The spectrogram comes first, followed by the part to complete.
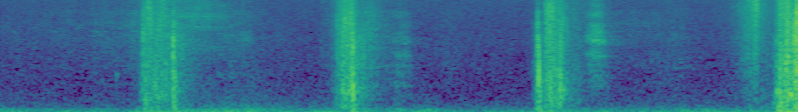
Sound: body thudding; hand thudding

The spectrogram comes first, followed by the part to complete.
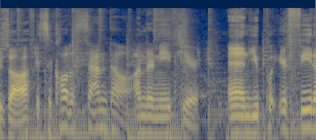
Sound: foreign language

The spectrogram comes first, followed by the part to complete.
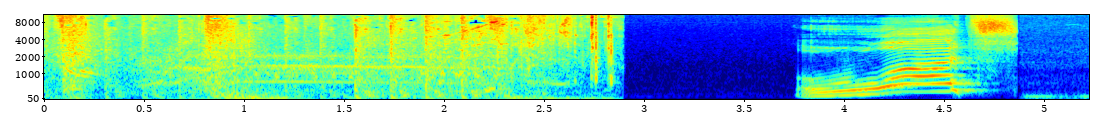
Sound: gunshots fire; man yelling

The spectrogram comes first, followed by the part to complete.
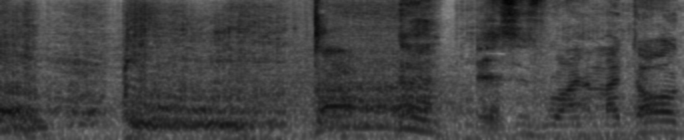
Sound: saber Tooth Tiger growls

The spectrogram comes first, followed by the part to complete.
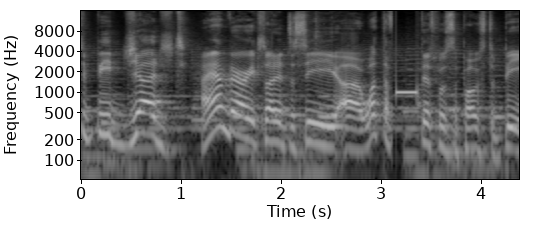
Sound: beeping

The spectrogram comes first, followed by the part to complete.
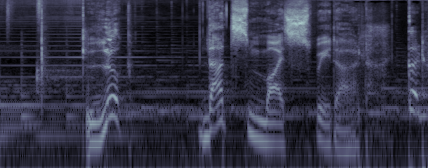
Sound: snaps finger

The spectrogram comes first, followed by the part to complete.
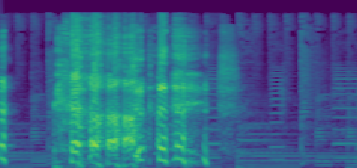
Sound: cracks up

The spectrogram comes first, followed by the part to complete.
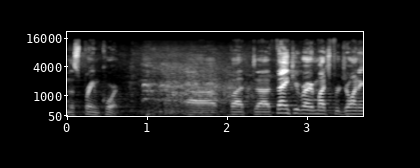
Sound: laughter

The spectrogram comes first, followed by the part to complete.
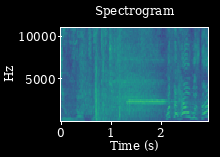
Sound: whistle

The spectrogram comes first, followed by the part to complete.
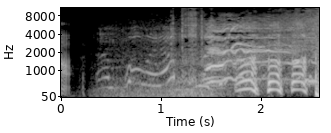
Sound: water sprinkler; laughter

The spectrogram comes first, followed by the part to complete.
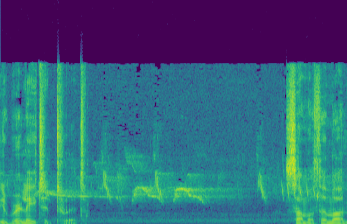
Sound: sounds of nature

